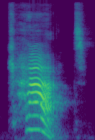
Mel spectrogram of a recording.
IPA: k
